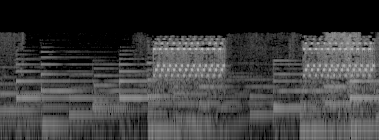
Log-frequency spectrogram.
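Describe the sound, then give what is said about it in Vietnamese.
A home telephone rings in two loud bursts of rapid trilling bells, separated by a brief pause, over a soft background of sustained musical tones. “Coi chừng có điện thoại thì nghe.”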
